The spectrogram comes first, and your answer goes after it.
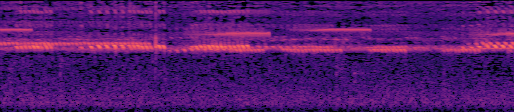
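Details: On New Zealand's Aroha Island at evening, crickets keep up a continuous high trilling, rapid pulses wavering in loudness, with a quieter dip before the chorus swells again.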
